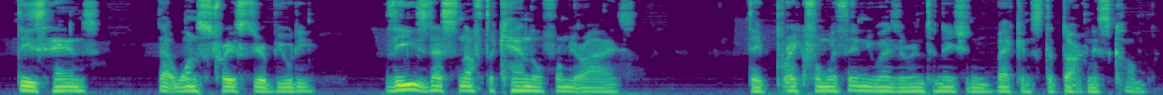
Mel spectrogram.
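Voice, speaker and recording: A man's very deep, low voice, dark and mellow, solemn and theatrical, somewhat breathy, with fairly even intonation at a fairly slow pace, on a very clean recording with a silent background. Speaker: poet and podcast host. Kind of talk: poetry reading, dramatic and gothic, read aloud from his own written poem. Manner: solemn, brooding, measured and theatrical.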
